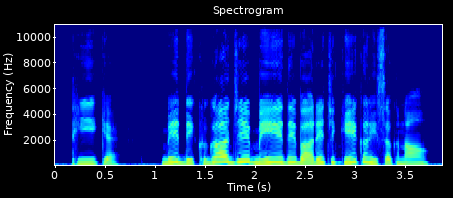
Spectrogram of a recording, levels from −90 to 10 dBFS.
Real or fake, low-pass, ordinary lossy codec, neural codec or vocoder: real; none; none; none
